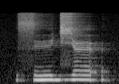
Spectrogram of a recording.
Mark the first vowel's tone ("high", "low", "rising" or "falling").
high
